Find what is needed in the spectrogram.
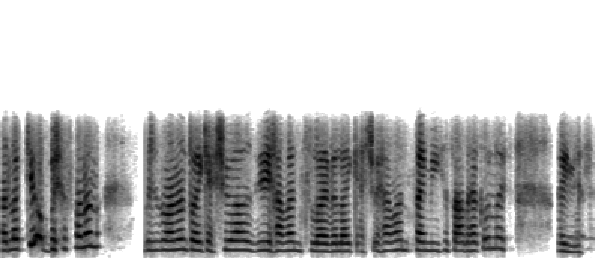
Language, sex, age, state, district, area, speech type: Kashmiri, female, 30-45, Jammu and Kashmir, Anantnag, rural, conversation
